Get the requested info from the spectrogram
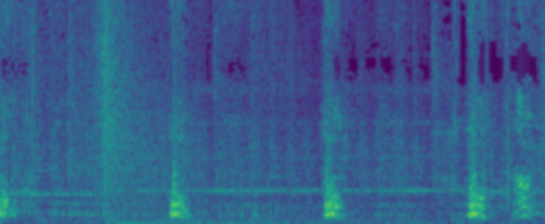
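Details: Urfa Gureğh shepherd dog barking as a man approaches to try to pet its head: three short, deep barks roughly a second apart, over tense background music.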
